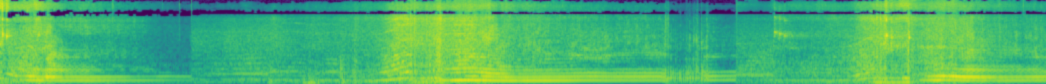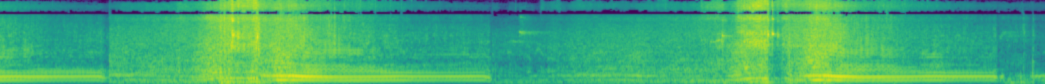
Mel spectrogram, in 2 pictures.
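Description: Rally cars at full speed on a gravel stage passing one after another, about five passes in all. Each engine note rises to a loud peak as the car flies by, then drops in pitch and holds as the car heads away.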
